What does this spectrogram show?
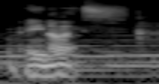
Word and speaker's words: anise: Am I saying it right? Star Anus. Star Anus. Oh, Star Anise. Anise. Anise. Star Anise, of course.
